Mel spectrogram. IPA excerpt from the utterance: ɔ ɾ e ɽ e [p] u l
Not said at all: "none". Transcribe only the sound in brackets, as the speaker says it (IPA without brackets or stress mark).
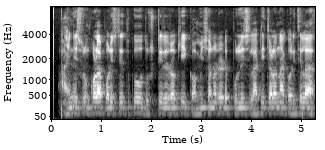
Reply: p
